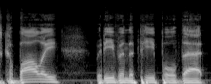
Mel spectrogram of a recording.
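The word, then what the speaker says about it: Kaboly: Mark has told people repeatedly that the correct pronunciation of his name is Kabali but even the people that pay him on the show say his name incorrectly.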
